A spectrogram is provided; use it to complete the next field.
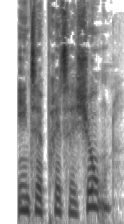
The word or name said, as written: interpretation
